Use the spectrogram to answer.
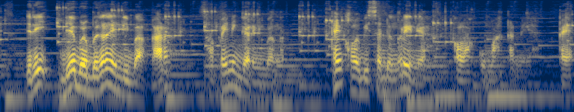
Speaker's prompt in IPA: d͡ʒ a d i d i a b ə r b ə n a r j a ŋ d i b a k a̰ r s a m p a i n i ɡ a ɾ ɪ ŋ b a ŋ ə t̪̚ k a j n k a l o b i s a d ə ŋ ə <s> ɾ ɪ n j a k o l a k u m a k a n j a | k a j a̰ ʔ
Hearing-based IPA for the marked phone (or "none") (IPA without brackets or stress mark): none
